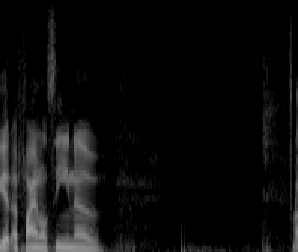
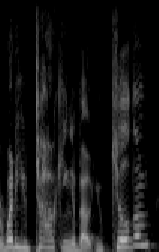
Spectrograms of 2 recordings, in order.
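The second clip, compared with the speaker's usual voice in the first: shocked disbelief; 11 semitones higher, faster than usual. Retold or imitated. Saeed reacting to Russo's confession, shocked and high.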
